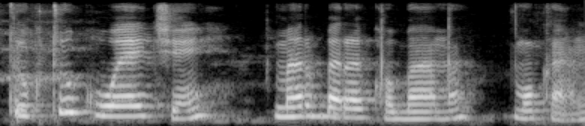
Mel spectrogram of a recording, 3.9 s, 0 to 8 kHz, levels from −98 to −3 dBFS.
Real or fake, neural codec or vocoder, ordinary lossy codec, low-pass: fake; vocoder, 44.1 kHz, 128 mel bands, Pupu-Vocoder; none; 7.2 kHz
